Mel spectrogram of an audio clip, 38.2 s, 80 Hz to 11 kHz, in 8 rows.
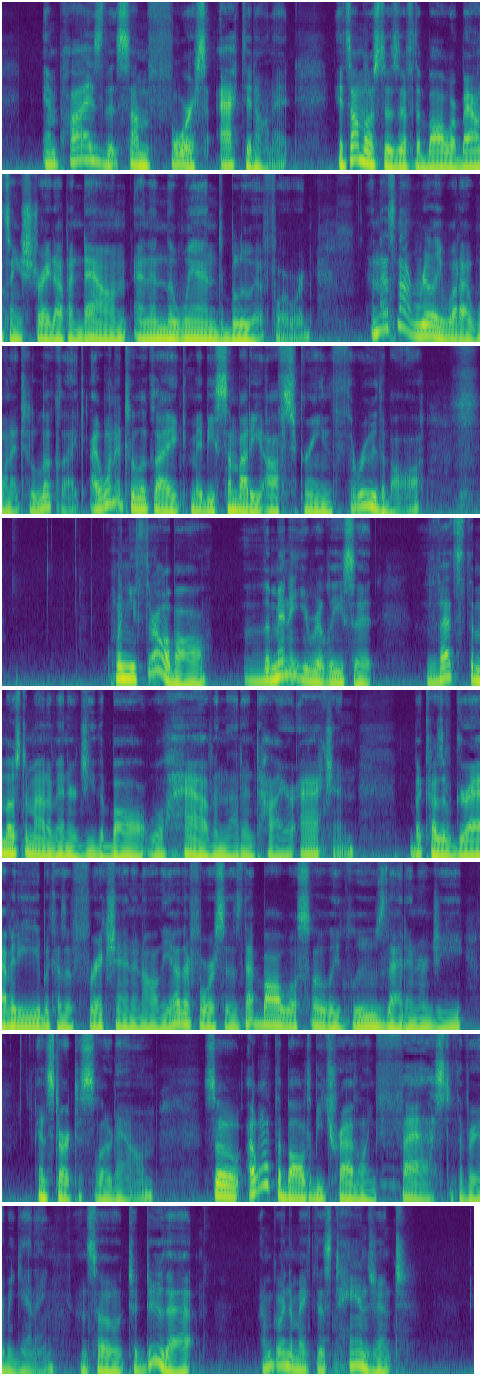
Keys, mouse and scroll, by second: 3.6 click, 34.0 click, 36.2 middle click.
